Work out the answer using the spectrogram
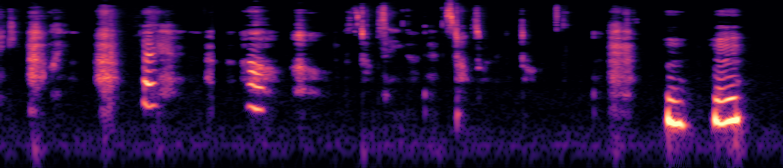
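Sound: loud breathing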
